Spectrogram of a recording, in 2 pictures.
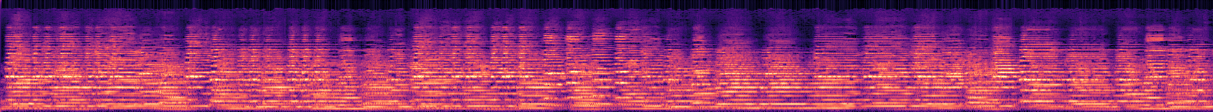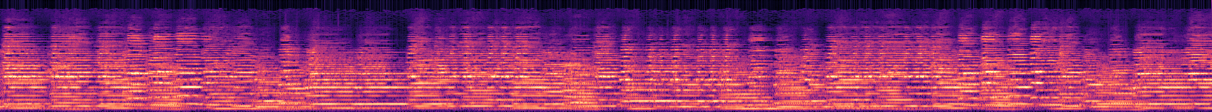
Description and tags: Pirate band performs "Drunken Sailor"
Amateurish and tipsy trio of pirates perfom "Drunken Sailor". Musical atmosphere for pirate ships, pirate bars...
accordion, ambience, band, cello, deck, drunken, music, pirate, pirates, sailor, ship, strings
